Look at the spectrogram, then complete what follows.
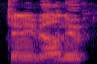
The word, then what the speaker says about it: Denis Villeneuve: I called Arrival, another Denis, I don't know how to pronounce his name. How do you say his name? Denis Villeneuve.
